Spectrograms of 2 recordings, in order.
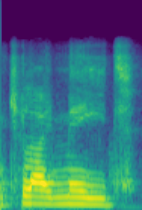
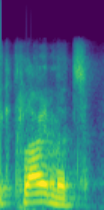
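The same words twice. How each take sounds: First: کلایمیت with a full long "ay" in the last syllable, like "mate"; wrong pronunciation. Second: کلایمت with a short, unstressed "mit" ending; correct pronunciation. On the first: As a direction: say کلایمیت as "klai-MAYT", both syllables full. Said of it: "نگیم". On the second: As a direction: say کلایمت as "KLAI-mit", first syllable stressed. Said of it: "تلفظ درستش چیه؟". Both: Shown as a demonstration.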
